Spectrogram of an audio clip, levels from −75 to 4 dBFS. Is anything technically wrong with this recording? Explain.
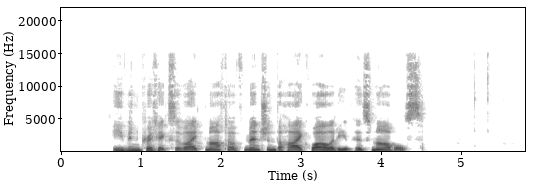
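Yes. At about 1.01 s, compressed frames are skipped. Roughly three frames of 24 ms each never play, so the speech jumps ahead by around 70 ms. The words cut forward abruptly at the join.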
